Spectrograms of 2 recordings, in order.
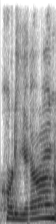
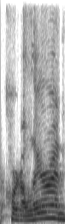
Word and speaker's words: Cordilleran: The middle bird is either a Pacific slope or a Cordilleran or Cordilleran, depending on how you want to pronounce that word.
